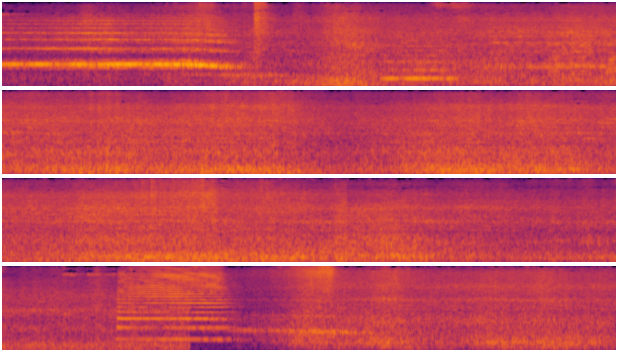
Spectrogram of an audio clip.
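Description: Rajdhani Express rushing through a station at speed. The locomotive's horn sounds for the first few seconds, its pitch dropping as the engine goes by. After that comes the steady rumble and wheel clatter of the coaches, swelling and easing as each coach passes.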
